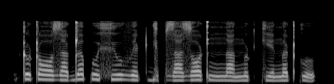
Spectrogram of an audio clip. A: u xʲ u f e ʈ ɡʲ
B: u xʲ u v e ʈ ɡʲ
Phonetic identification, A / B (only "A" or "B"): B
